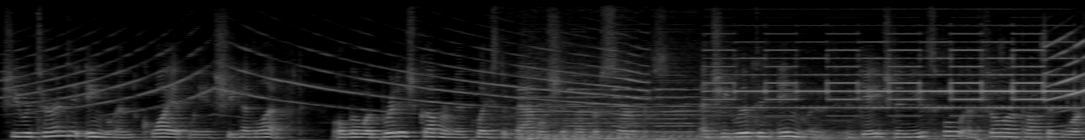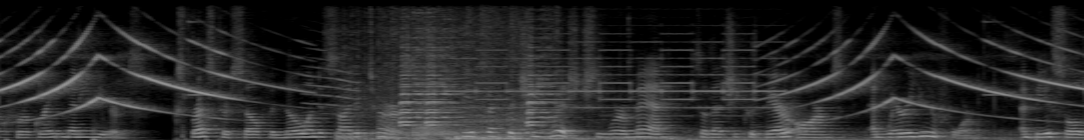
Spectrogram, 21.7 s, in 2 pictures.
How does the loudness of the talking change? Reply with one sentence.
The loudness of the talking stays about the same.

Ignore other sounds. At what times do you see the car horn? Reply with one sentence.
The car horn can be heard from 4.8 to 7.2 s and from 14.6 to 16.5 s.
